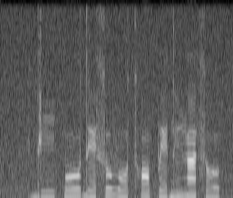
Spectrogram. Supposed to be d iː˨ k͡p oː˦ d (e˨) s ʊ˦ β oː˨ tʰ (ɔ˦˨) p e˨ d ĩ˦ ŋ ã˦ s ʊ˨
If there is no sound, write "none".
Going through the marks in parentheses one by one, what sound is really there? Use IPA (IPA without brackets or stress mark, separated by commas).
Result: e˨, ɔ˦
